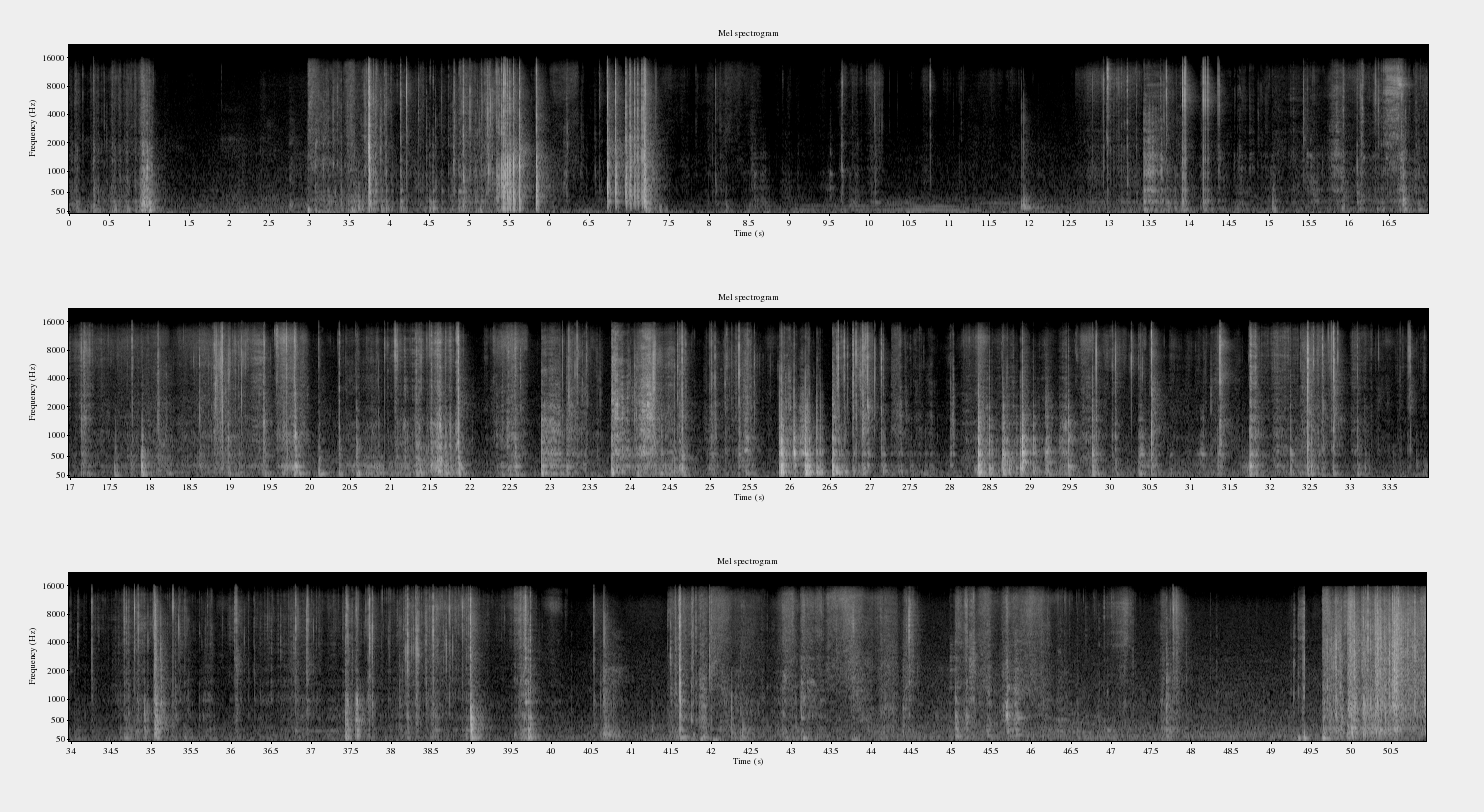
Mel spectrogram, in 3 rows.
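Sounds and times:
packing tape tearing: 0:03.1 - 0:06.0, 0:06.6 - 0:07.4, 0:29.5 - 0:39.9, 0:49.4 - 0:50.9
cardboard rustling and scraping: 0:12.7 - 0:34.0, 0:41.4 - 0:48.0, 0:49.4 - 0:50.9.

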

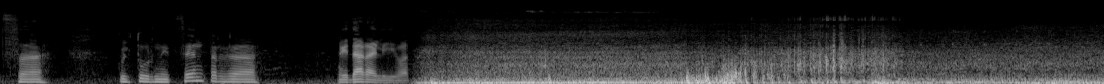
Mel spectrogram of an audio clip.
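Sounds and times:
car road and engine rumble: 0:04.1 - 0:11.0.

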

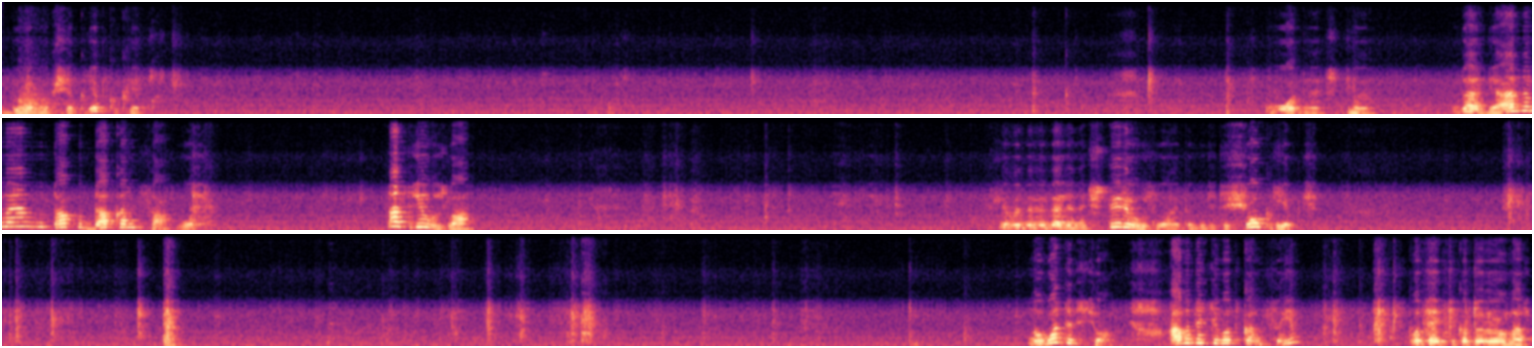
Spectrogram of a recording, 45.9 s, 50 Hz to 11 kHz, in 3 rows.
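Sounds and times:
steady background hiss: 0:00.0 - 0:45.9.

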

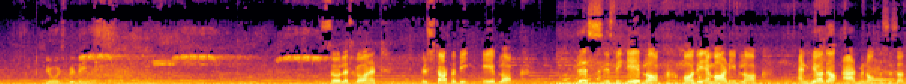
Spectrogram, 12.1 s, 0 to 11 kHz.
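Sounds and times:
distant traffic: 0:00.0 - 0:12.0
high whistling tone: 0:01.0 - 0:04.8.

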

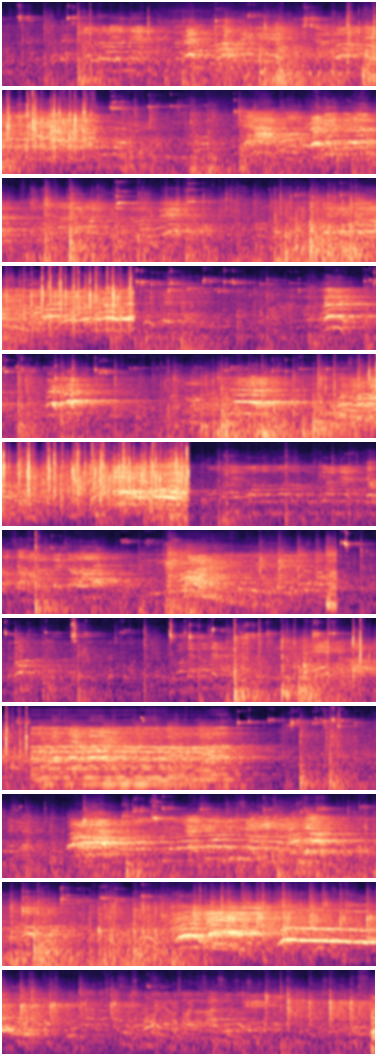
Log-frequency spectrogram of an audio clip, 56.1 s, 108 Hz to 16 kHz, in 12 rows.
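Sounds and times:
players calling out: 0:37.6 - 0:40.8.

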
